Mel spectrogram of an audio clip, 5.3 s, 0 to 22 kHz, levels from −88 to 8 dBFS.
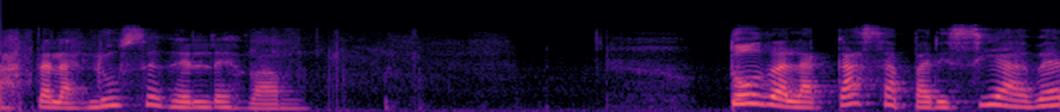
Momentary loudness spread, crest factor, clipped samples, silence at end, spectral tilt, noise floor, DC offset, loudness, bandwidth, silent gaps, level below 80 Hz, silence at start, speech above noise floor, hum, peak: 10 LU; 18 dB; under 0.1%; 0 s; -4.5 dB/octave; -66 dBFS; under 0.1%; -31 LUFS; 9 kHz; none; -68 dBFS; 0 s; 36 dB; none; -14 dBFS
